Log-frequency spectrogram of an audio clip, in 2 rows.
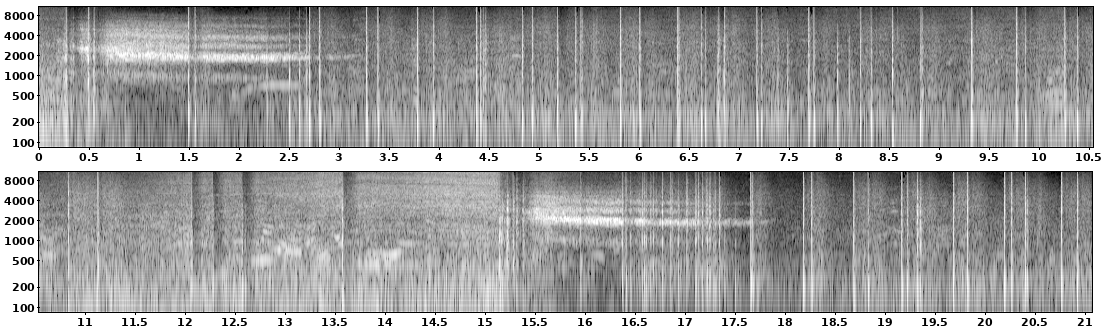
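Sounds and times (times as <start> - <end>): firework shells bursting: 0.0 - 12.9, 14.4 - 21.0
steady rumble: 2.9 - 16.2.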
